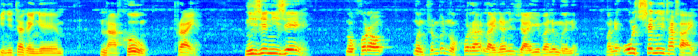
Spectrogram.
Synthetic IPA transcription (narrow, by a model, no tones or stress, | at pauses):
binitʰaɡajnɯ | nakʰɯw | pʰɾaj | nizenize | nɔkʰɔɾaw | mɯnpʰɾɯmbɯnɔkʰɔɾalajnanɯzajibanɯmɯnɯ | maneʔolsenitʰakʰaj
